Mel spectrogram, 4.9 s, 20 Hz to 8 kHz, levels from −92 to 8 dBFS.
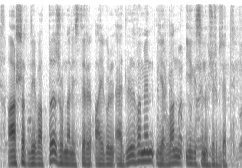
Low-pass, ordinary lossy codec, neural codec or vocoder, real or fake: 7.2 kHz; MP3, 64 kbps; none; real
